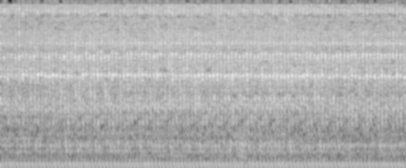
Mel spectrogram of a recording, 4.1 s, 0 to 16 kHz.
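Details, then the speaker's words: Ford Ranger T6 2.2 diesel, 300,000 km, lacking power and smoking heavily: rough idle with a fast uneven clatter over a loud rumble, before overhaul; loose, worn engine with blow-by. "ควันออกเครื่องหลวมเดี๋ยวไปเทียบดูอีกคันนึงเนาะ"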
